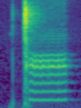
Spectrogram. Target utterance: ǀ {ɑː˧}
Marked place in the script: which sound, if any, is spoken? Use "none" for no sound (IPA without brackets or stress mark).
ɑː˧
